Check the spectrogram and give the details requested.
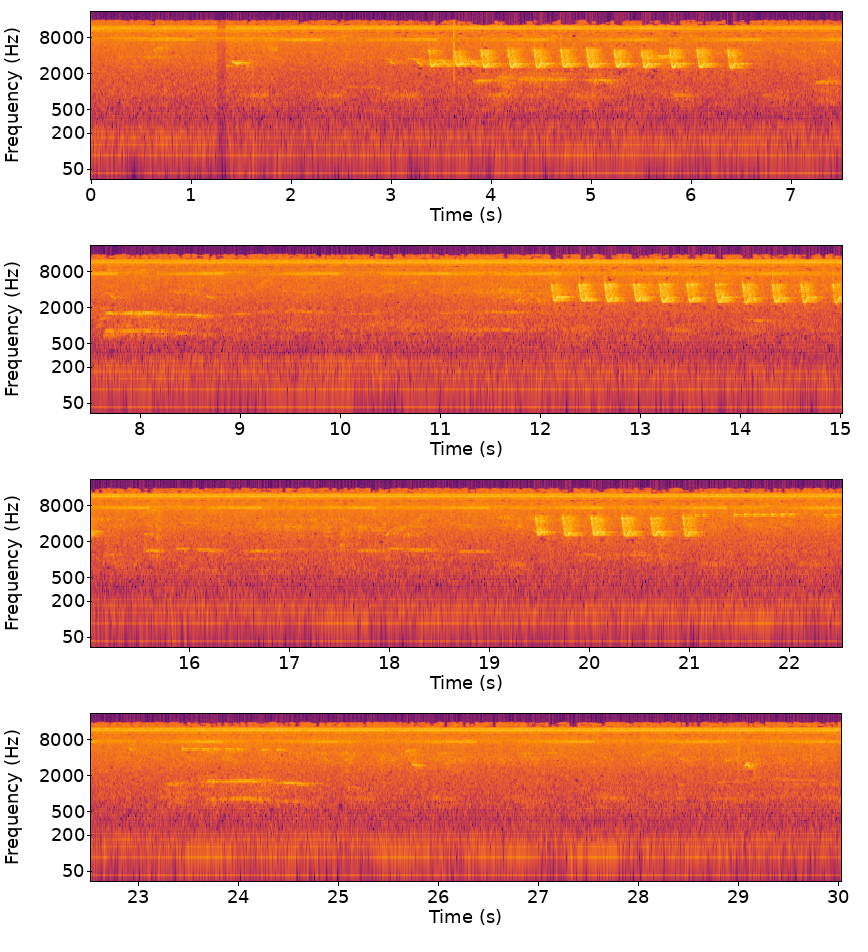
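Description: Birds calling outdoors: three runs of rapid, evenly repeated high notes at about four a second, the first two about three seconds long and the last shorter, with a few lower, short calls in between, over a steady low rumble.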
